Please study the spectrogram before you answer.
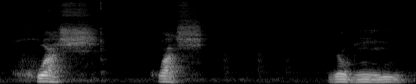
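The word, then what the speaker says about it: רוח: A palavra espírito, em hebraico, é ruach. Ruach. Se tiver alguém aí, eu acho que a pronúncia é bem essa aí, ruach.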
